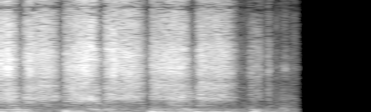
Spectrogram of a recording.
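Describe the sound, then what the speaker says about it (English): Hand sanding of a wooden Chippendale chimney piece: rhythmic back-and-forth rasping strokes, about six close, even passes, then the sound stops. "I'll just sand the whole piece"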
